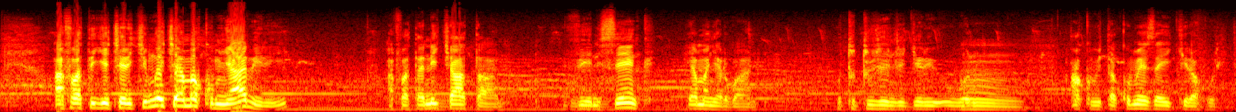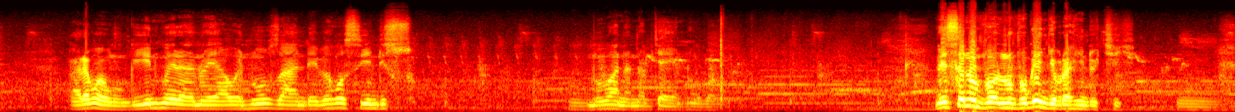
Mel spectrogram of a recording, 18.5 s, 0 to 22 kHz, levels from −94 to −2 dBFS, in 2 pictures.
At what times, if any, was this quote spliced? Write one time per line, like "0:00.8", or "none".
none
